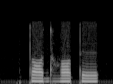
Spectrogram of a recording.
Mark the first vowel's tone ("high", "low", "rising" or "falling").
low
